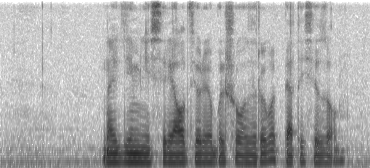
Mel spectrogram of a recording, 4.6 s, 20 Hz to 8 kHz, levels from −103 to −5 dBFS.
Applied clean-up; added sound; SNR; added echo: none; none; none; none.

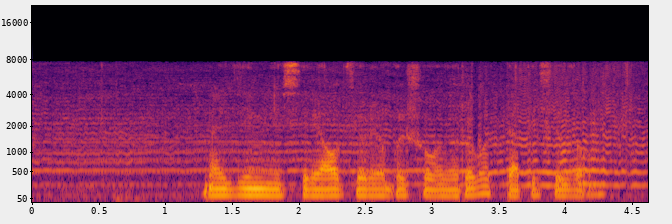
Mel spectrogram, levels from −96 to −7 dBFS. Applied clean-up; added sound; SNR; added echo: none; Buzz; 7 dB; none.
